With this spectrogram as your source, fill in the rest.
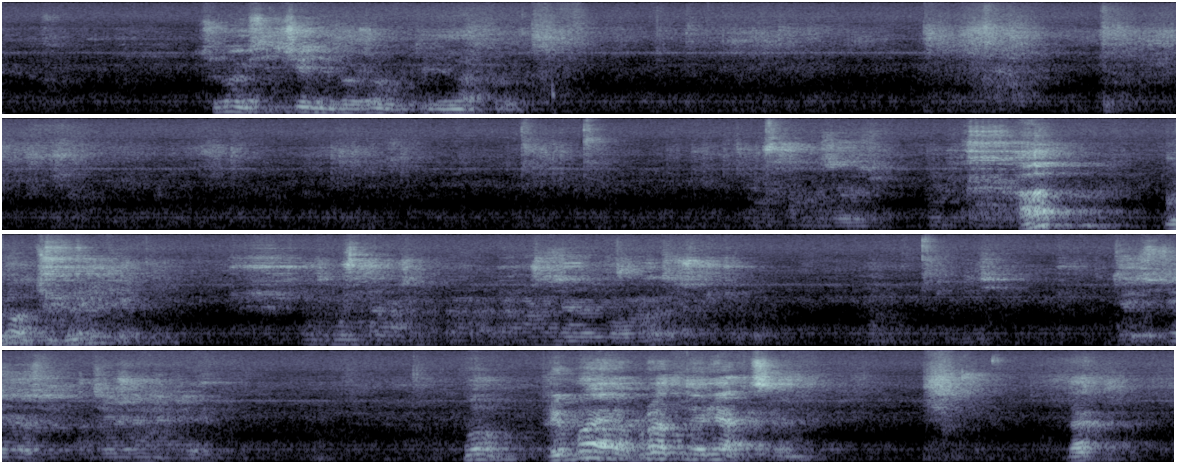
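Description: An elderly man speaks calmly and slowly, with pauses.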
